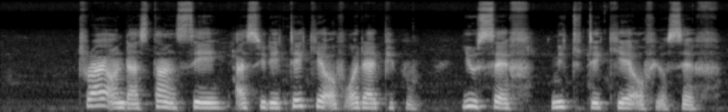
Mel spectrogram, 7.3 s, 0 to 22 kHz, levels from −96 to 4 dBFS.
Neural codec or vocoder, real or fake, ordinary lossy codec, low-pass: vocoder, 48 kHz, 128 mel bands, Vocos; fake; none; none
